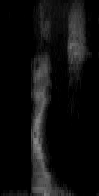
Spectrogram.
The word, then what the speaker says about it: eins: Eins, eins. Oke, harus teman-teman ingat. Jadi EI itu bacanya itu I. Jadi kita bilang eins.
